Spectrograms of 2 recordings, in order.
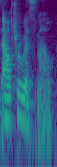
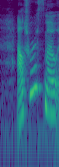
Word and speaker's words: Altruissimo: So the first one that we're going to learn is Altruissimo. Altruissimo is a little bit hard to say. I have a hard time saying it. It has 4 syllables.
